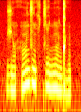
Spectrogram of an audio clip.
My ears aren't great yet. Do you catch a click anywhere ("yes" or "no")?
yes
